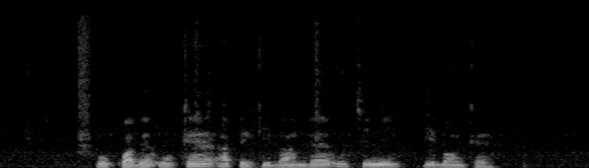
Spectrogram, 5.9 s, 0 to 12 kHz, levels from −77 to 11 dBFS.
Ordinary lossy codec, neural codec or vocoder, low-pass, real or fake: Opus, 64 kbps; vocoder, 24 kHz, 100 mel bands, Vocos; 10.8 kHz; fake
